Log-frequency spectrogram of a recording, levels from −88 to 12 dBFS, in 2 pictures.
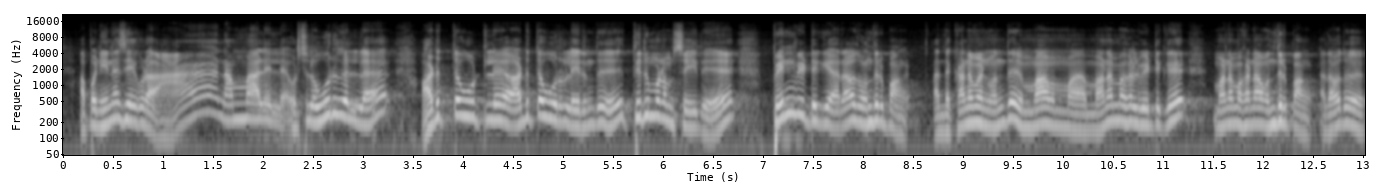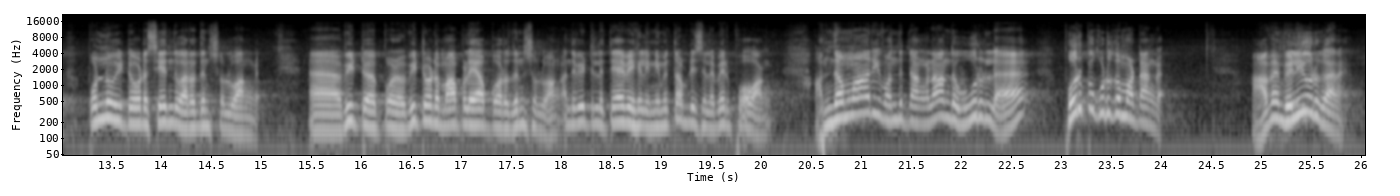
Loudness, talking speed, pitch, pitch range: -16 LUFS, 140 wpm, 195 Hz, 170-230 Hz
